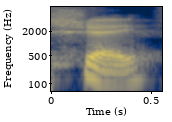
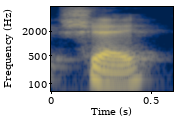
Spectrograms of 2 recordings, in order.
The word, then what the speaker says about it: Shai: So it is Shai, phonetically Shai.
